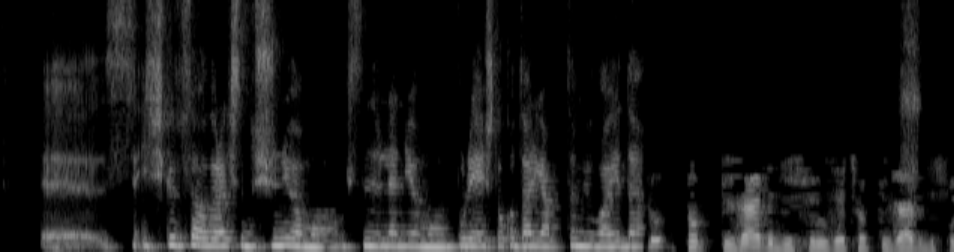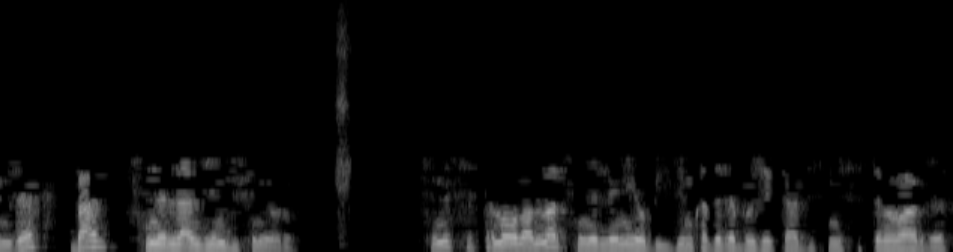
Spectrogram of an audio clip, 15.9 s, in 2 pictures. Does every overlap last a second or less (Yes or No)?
Yes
